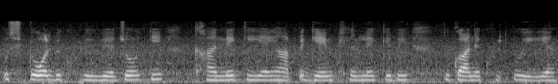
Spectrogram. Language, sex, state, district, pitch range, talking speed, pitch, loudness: Hindi, female, Haryana, Jhajjar, 195-210 Hz, 205 wpm, 205 Hz, -18 LUFS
